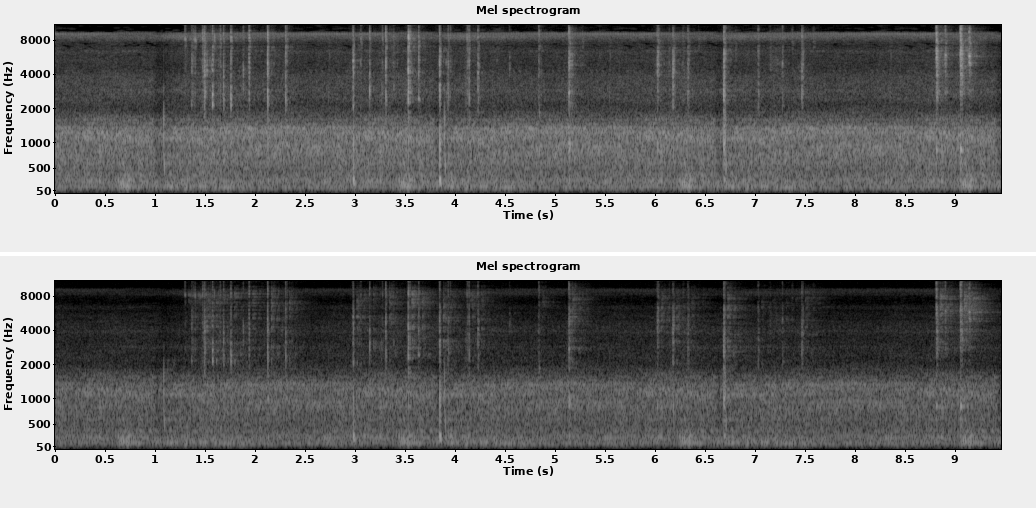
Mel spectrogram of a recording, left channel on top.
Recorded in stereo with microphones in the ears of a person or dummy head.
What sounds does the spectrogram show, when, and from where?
0.0 s an insect: 55° left (ahead or behind), 0.8 m
1.3 s typing on a keyboard: 30° left (ahead or behind), 0.6 m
